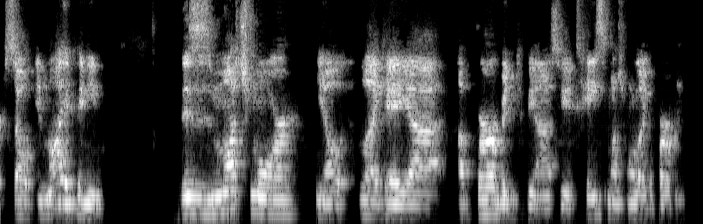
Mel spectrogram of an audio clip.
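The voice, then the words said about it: Newfoundland Canadian accent. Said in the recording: “if you can't tell from my accent ... I'm from St. John's, Newfoundland”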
